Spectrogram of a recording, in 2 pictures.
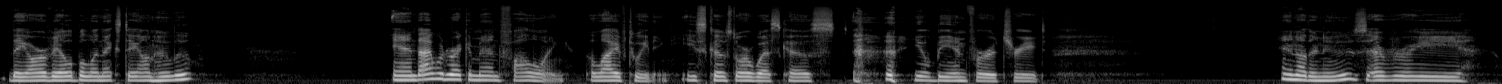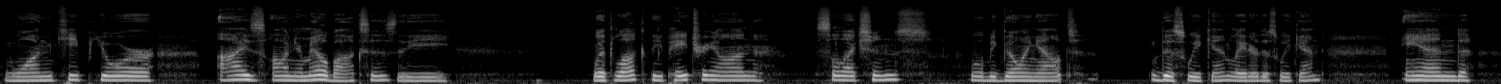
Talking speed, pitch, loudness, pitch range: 105 wpm, 185 Hz, -24 LUFS, 175-200 Hz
